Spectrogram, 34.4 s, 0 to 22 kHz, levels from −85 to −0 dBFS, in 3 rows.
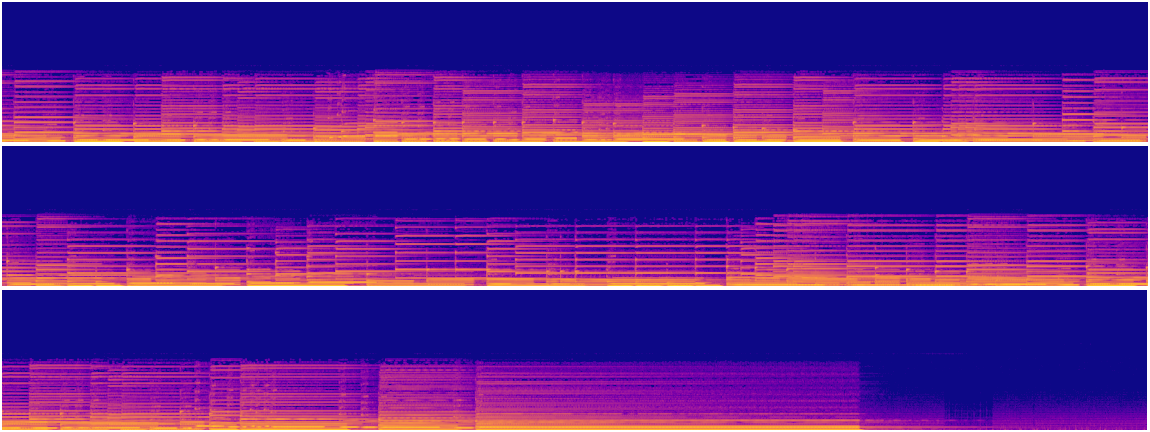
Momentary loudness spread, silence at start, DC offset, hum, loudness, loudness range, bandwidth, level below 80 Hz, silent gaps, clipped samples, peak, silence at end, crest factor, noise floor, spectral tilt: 5 LU; 0 s; under 0.1%; none; -17 LUFS; 3 LU; 11 kHz; -22 dBFS; none; under 0.1%; -4 dBFS; 2.65 s; 14 dB; -55 dBFS; -6.5 dB/octave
